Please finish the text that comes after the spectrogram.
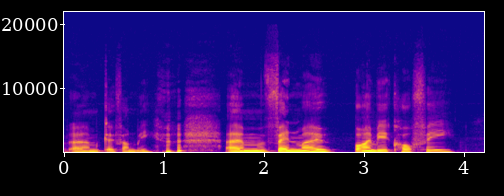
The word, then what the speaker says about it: Ko-fi: So other alternative sort of GoFundMe type things are GoFundMe, Venmo, Buy Me a Coffee. There's one literally called Coffee, but it's spelled KO-FI.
